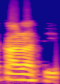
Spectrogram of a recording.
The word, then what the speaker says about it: করাতি: করাতি না কারাতি না কেরাতি, কোনটা দেবরাজ ভাই সঠিক উচ্চারণ? স্যার করাতি। করাতি, আচ্ছা ফাইন।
